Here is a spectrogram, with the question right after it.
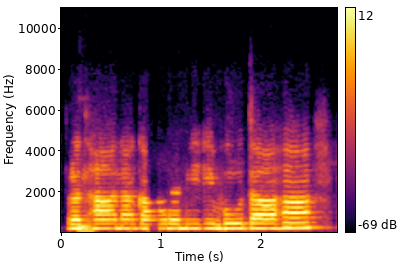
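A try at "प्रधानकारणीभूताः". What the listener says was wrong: ఇక్కడ మీకు చాలా నేను గమనించేమంటే, ఈ భూతాహ అంటే ఈ విసర్గలు ఎక్కడ పెట్టాలి ఎక్కడ ఉండకూడదు అనేది కొంచెం క్లారిటీ. కారణి చెప్తాను, ప్రధాన కారణి చెప్తానండి. ప్రధాన కారణి భూతకు ప్రధాన కారణి భూతాహకు చాలా తేడా వచ్చేస్తుంది.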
